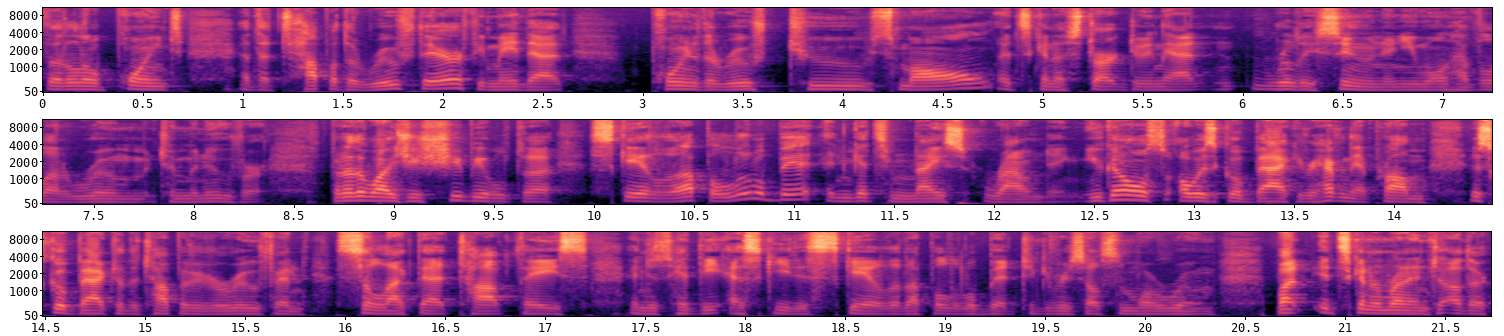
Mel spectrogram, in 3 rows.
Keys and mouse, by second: 2.6-5.5 middle drag, 5.5 Tab, 6.0 click, 7.4-11.0 middle drag, 7.4 s, 11.5-17.0 middle drag, 13.8 space, 19.4 z.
